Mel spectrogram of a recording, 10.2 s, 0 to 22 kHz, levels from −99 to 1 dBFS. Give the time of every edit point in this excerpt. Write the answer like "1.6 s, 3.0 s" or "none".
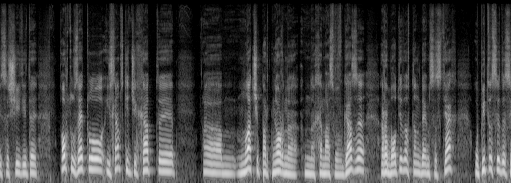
none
